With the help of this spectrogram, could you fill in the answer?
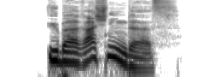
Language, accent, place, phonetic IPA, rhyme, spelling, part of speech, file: German, Germany, Berlin, [yːbɐˈʁaʃn̩dəs], -aʃn̩dəs, überraschendes, adjective, De-überraschendes.ogg
- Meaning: strong/mixed nominative/accusative neuter singular of überraschend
